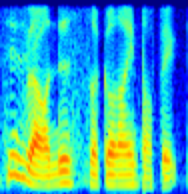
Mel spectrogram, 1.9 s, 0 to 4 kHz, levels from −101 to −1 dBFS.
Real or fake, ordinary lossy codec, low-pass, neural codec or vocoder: real; none; 3.6 kHz; none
